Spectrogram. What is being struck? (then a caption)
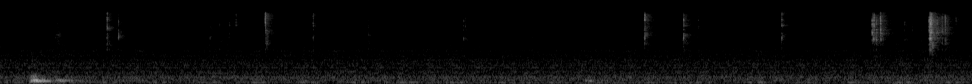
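Bar of soap scored with a metal blade. A metal blade scratches diagonal score lines into a solid white embossed soap bar held in a hand with pink nails. Eleven short, bright scraping strokes stand out over a quiet, steady background hiss, beginning with a soft thud. Each scrape ends almost at once.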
